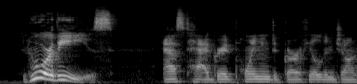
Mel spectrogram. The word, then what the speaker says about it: Hagrid: you get in here here grid said Ebony it's me don't you remember it's pronounced Hagrid said the giant whatever hahrid don't you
